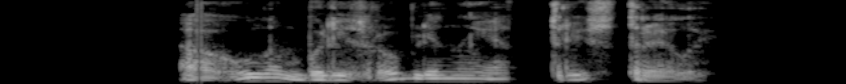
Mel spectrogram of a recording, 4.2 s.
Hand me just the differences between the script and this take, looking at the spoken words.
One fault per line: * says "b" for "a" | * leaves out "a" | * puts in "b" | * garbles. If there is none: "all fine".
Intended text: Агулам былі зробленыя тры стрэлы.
all fine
